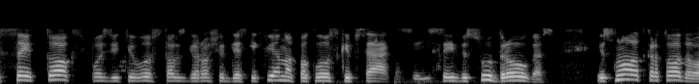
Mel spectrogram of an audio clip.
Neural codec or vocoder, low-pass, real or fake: none; 5.4 kHz; real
